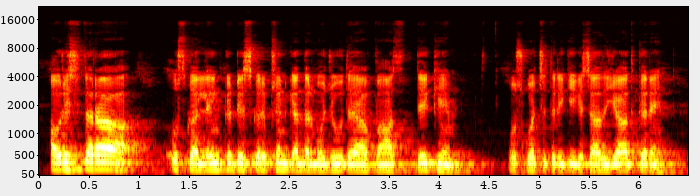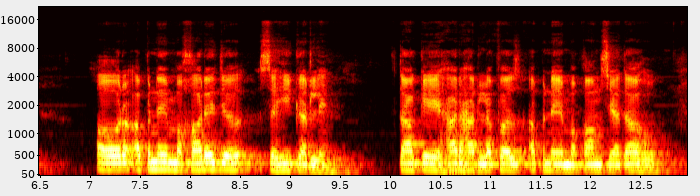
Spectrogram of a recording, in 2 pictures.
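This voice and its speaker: A man teaching Quran recitation rules step by step, explaining plainly and then slowly chanting the example verses. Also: fairly high pitch, darkish tone. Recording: dull, muffled audio.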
